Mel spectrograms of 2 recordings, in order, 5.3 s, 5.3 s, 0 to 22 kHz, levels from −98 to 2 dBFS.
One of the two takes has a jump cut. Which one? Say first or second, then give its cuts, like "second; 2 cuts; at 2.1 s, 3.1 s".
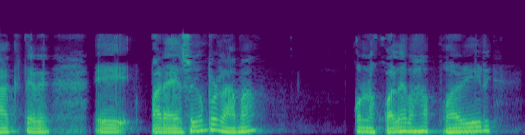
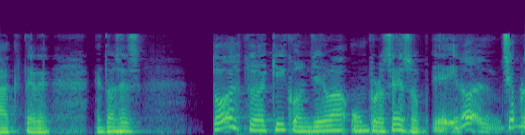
second; 2 cuts; at 0.9 s, 4.2 s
